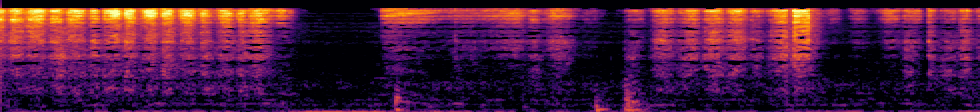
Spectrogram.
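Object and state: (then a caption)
Pencil shading on a sketchbook page. A yellow wooden graphite pencil is rubbed and scratched along the page of an open paper sketchbook lying flat, shading edges. Quiet, continuous scratchy rubbing with a bright, hissy texture and a low rumble underneath. A few slightly firmer strokes stand out in the steady scraping.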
